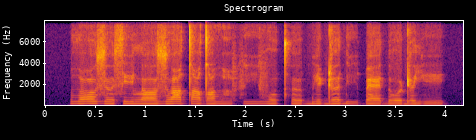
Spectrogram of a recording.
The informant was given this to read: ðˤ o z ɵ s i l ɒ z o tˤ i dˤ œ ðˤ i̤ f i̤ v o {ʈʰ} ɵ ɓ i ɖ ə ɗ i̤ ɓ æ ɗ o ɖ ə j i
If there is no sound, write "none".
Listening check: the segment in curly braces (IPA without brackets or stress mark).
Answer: t̪ʰ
